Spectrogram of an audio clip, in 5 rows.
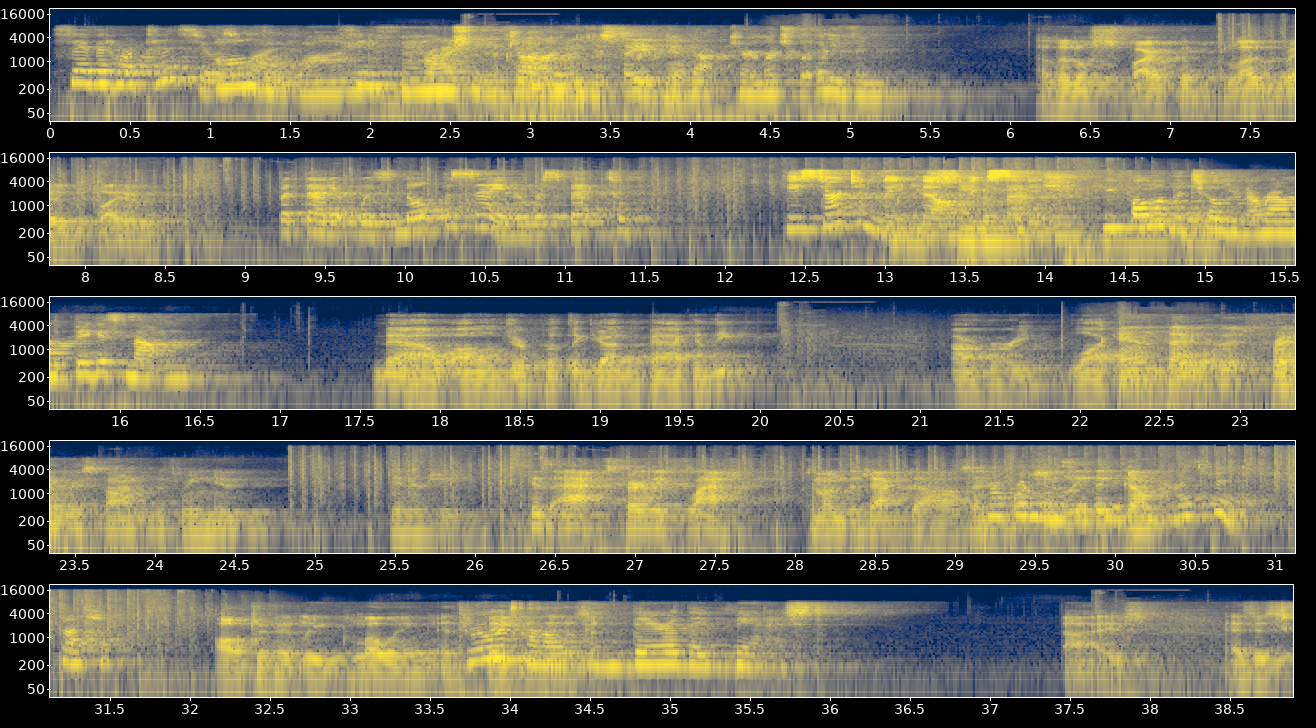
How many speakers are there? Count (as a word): ten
